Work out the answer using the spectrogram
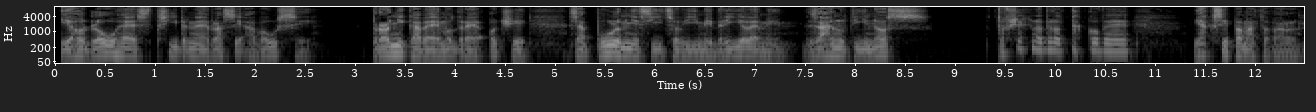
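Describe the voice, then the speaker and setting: A man narrating an audiobook with expressive storytelling. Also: low-pitched. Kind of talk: scripted narration.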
